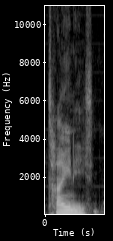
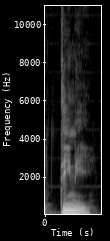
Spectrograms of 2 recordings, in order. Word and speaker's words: tiny: Tiny. Muy bien. Se pronuncia tiny, no teeny. Se escribe teeny, pero mucha gente lo dice así. Muchos españoles. Pero es incorrecto. Deberíamos decir tiny, ¿ok?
